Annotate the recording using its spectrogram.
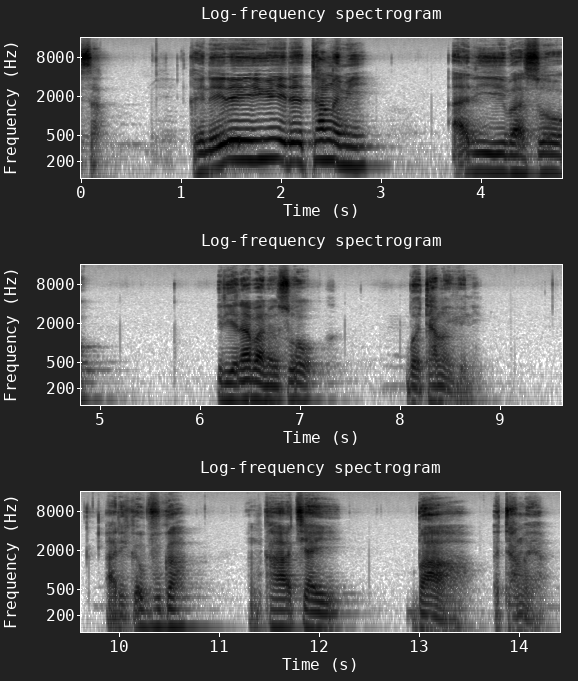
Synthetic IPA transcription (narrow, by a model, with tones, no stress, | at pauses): sa̰˨ | kɐ˨ji˨nɐ˨ji˦dɐ˦jʲu˦ji˦dɐ˦ta˦ŋɐ˨mi˦ | a̰˨ɾi˨ba˨so˦k̚ | ɾje˨na˦ba˨nɐ˨so˦ | bɐ˨ta˦ŋɐ˨jṵ˨ni˨ | a̰˨ɾi˨kɐ˦b͡vu˦ka˦ | ŋ̩˨ka˦˨tʲa˦i˦ | ba˨ | ɐ˨ta˦ŋɐ̰˨ja̰˨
